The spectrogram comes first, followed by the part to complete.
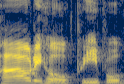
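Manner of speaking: put-on, attempted slow southern drawl accent. Speaker tries out accents while talking about them, attempted southern accent. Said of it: "Something like that".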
